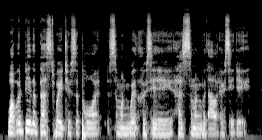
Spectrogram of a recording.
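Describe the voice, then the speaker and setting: The man's voice is somewhat breathy. He talks at a moderate pace, pitched in the medium range. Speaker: student podcast host. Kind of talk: interview and scripted narration. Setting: recorded podcast at microphone. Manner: monotone; deadpan sarcastic delivery.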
